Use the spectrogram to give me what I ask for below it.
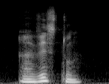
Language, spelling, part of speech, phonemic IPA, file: French, veston, noun, /vɛs.tɔ̃/, Fr-veston.ogg
- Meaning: jacket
